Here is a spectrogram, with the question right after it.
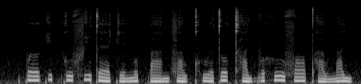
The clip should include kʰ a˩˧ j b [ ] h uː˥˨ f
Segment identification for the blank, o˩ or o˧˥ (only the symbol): o˧˥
